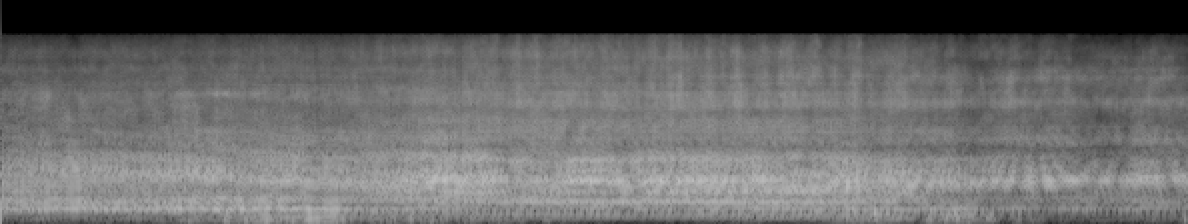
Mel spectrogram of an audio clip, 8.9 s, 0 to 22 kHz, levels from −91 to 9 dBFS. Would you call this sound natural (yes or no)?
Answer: no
